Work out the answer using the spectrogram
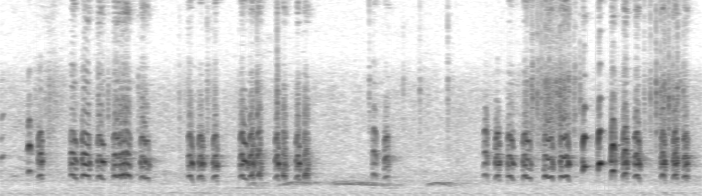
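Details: Yellow-vented bulbul making noisy calls, several separate bursts of rapid, bubbly chattering notes with short pauses between groups.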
